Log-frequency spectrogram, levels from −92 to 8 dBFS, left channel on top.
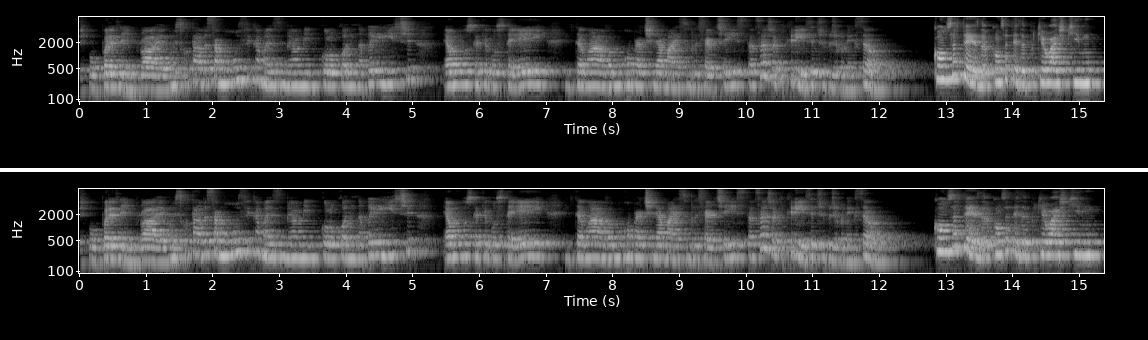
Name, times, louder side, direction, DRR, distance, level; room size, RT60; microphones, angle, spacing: voice 1, 0.1-5.2 5.5-12.0, left 1 dB, 10° right, -2 dB, 0.4 m, -31 dB
voice 2, 12.8-15.1, left 3 dB, 65° left, 5 dB, 0.3 m, -25 dB
2.6 x 2.2 x 2.5 m, 1.3 s
head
